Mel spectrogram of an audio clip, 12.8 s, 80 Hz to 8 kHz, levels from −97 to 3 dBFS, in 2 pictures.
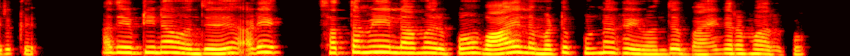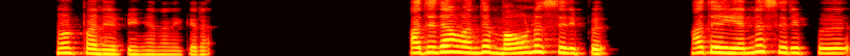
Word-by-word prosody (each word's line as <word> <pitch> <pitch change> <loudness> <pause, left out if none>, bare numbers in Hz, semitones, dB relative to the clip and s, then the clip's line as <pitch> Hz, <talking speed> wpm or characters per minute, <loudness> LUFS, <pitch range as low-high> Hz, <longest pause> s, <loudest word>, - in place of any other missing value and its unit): இருக்கு. 225 +1 -7 0.6
அது 280 - -1
எப்டின்னா 280 +2 0
வந்து, 230 0 +3 0.2
அடே 290 +3 +1 0.4
சத்தமே 285 +2 +1
இல்லாம 265 -1 +1
இருப்போம். 240 +3 0
வாயில 260 +5 +4
மட்டும் 265 +5 -3
புன்னகை 250 -2 0
வந்து 205 +3 -2 0.2
பயங்கரமா 220 +3 -2
இருக்கும்.நோட் 190 +2 -14 0.8
பண்ணி 220 -3 +1
இருப்பீங்கன்னு 195 -1 -6
நெனைக்கிறன். 185 0 -8 1.5
அதுதான் 290 +3 +4
வந்து 275 +3 +2
மௌன 275 +6 +3
சிரிப்பு. 245 -4 0 0.8
அது 285 +1 +2 0.2
என்ன 265 +4 0
சிரிப்பு? 260 -3 -2
250 Hz, 115 wpm, -23 LUFS, 220-275 Hz, 1.5 s, வாயில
